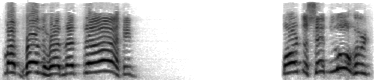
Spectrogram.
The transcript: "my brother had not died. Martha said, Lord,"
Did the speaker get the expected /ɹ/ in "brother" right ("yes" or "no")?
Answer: yes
